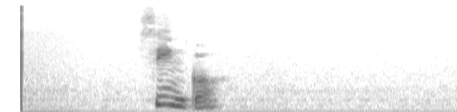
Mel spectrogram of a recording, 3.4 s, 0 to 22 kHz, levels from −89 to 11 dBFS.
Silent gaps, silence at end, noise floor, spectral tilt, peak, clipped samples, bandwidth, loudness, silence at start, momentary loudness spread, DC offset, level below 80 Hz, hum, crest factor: none; 1.8 s; -68 dBFS; -3 dB/octave; -6 dBFS; under 0.1%; 16.5 kHz; -36 LUFS; 0.15 s; 10 LU; under 0.1%; -70 dBFS; none; 34 dB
